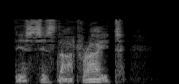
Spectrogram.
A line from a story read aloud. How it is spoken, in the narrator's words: Tizar rasped quietly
